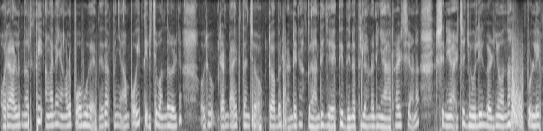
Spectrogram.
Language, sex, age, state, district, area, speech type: Malayalam, female, 60+, Kerala, Pathanamthitta, rural, spontaneous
